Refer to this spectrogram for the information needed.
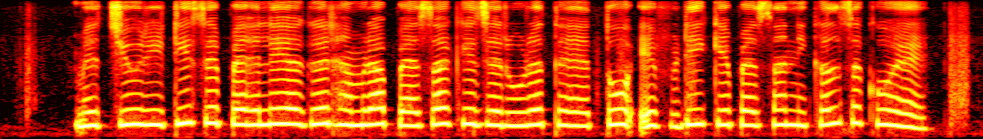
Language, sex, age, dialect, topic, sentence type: Magahi, female, 60-100, Southern, banking, question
